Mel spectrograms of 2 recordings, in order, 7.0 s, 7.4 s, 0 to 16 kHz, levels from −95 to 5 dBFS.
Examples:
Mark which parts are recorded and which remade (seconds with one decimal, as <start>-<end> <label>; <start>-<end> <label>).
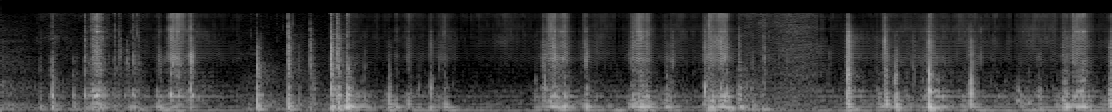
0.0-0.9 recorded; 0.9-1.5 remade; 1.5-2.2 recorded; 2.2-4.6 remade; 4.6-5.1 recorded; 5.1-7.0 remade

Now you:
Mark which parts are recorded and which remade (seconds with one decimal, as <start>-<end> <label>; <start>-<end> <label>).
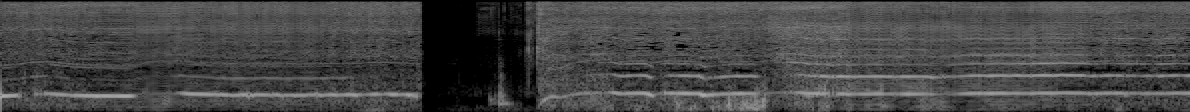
0.0-0.6 recorded; 0.6-2.0 remade; 2.0-5.3 recorded; 5.3-6.8 remade; 6.8-7.4 recorded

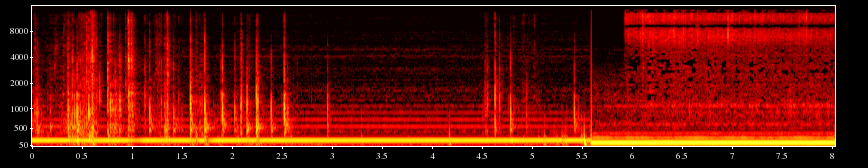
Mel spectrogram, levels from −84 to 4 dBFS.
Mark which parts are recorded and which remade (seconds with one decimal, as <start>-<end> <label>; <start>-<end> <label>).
0.0-8.0 recorded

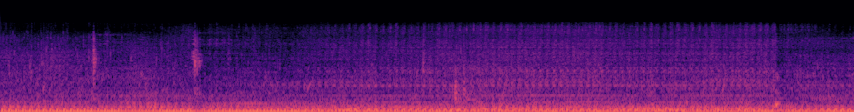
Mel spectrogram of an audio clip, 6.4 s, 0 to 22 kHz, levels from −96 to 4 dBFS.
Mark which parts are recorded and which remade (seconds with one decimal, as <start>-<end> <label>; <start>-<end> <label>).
0.0-6.4 recorded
